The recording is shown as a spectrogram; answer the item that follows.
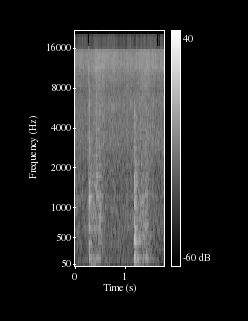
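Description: Pork fried rice sizzles in a hot pan, with two sharp stirring scrapes standing out against a steady hiss of frying; no one speaks.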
